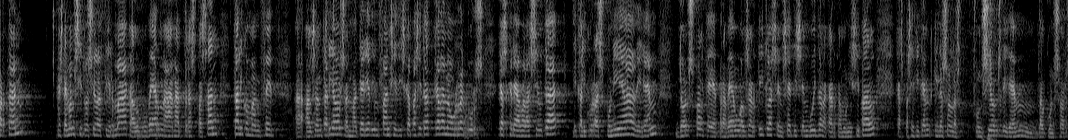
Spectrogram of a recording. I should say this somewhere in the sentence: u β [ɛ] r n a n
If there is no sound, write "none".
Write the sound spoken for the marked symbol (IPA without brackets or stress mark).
ɛ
